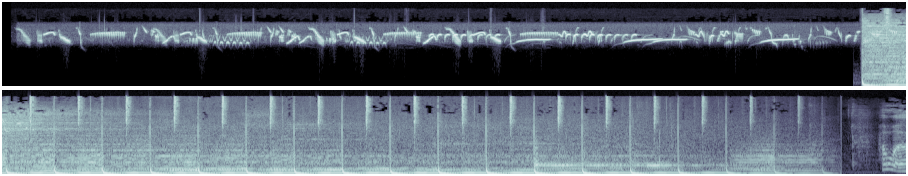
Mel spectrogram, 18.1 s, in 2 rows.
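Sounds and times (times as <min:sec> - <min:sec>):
songbirds chirping and trilling: 0:00.1 - 0:08.6
electronic music with heavy bass: 0:08.6 - 0:17.4.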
